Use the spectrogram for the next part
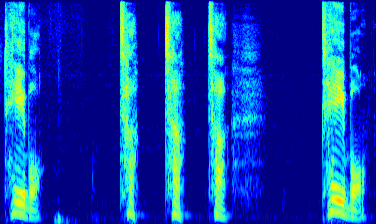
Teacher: you should notice that the tip of your tongue touches the back of your alveolar ridge. So kind of like that kind of bump just behind your upper front teeth. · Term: English T sounds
